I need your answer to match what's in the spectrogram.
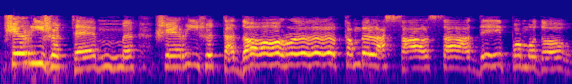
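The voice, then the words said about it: Put-on foreign accent. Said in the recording (French): “Je m'excuse de prendre l'accent”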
